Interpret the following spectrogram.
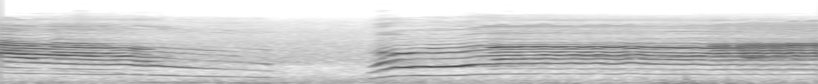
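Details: Homeless male cats yowling at each other in a standoff over a watching female house cat: a long, drawn-out yowl sliding downward, then a second rising, sustained wailing yowl, loud and continuous, with no fighting.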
